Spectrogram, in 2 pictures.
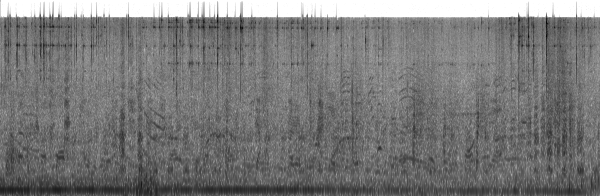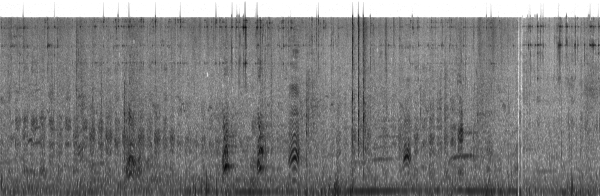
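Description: Low rumbling handling noise from a phone pressed against a Bernese mountain dog's long coat, the fur brushing over the microphone. In the second half, a dog gives a few short yips and whines.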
